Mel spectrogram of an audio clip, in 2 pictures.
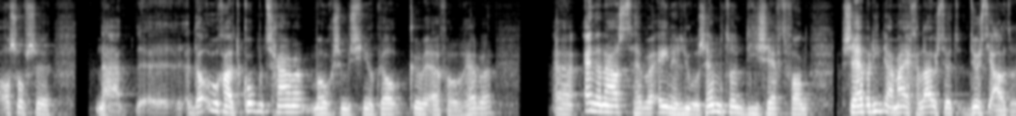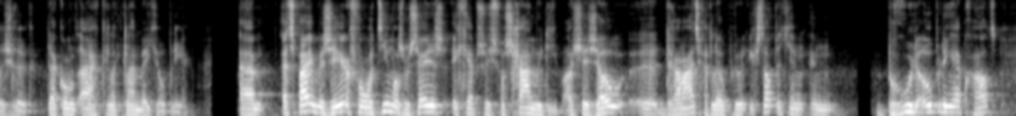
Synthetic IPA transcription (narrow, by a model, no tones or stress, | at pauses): ɑ̰lˠsɔfsə | naja | dəowəχaɥtə̥kɔp̚mutsχaːməmowχəzəmɪsχinowkʋɛlˠkɵnəʋəʔɛɹfəowvəɹɦɛbən | əɛndaɹnaːstɦɛbəʋəʔejnəluɪsɦɛməlˠtəndizɛχtfɑnz̥əɦɛbənitnaːɹmɛjχəlœɥstəɹtdɵsdiawtowɪs̬røkd̥aːɹkɔmtətɛjχələkənklɛjnbejcəɔpnɪ̰ːɹ | əətspɛjt̚məzɪːɹvʊːɹəntimɑlˠs̬məsejdəsɪkɦɛpsoitsfɑnsχaːmidipɑ̰lˠsjəzowdraːmaːti̥sχaːtlowpədunɪksnɑp̚dɑtjənən | bəruːɹdəʔowpənɪŋɦɛp̚χəɦɑt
